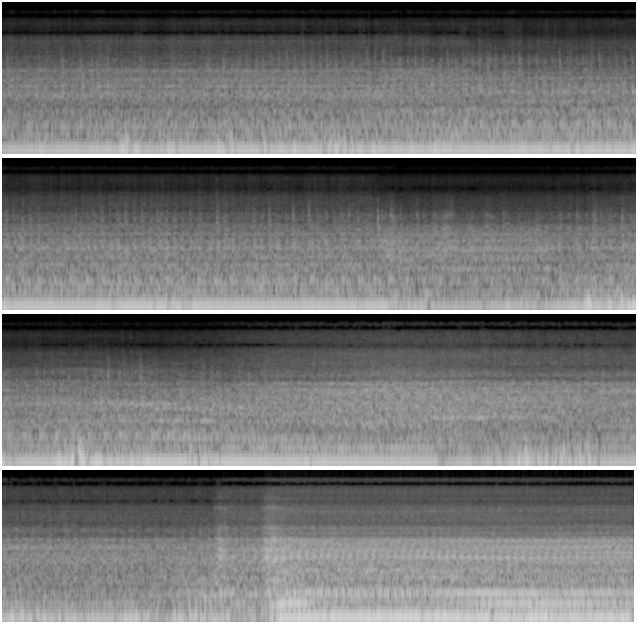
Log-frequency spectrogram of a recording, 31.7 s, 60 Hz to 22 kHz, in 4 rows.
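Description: Case IH 7110 tractor's six-cylinder Cummins diesel idling steadily, growing louder near the end.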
